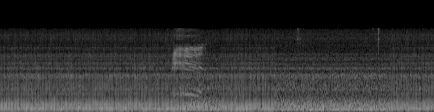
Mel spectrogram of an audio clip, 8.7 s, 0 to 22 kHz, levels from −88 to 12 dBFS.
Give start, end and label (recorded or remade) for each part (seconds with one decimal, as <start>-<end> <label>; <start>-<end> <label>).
0.0-3.7 remade; 3.7-4.4 recorded; 4.4-5.5 remade; 5.5-7.8 recorded; 7.8-8.7 remade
